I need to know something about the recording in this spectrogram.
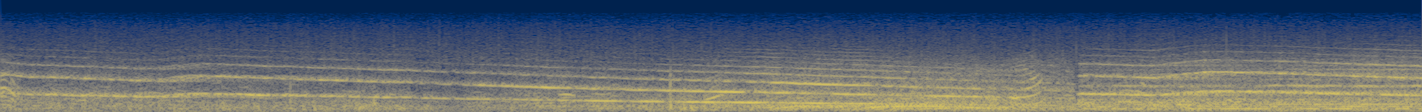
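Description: A siren wailing: its pitch falls slowly over about eight seconds, swings up briefly near the end, then falls again. A lower jumble of voices or crowd noise joins about halfway through.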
